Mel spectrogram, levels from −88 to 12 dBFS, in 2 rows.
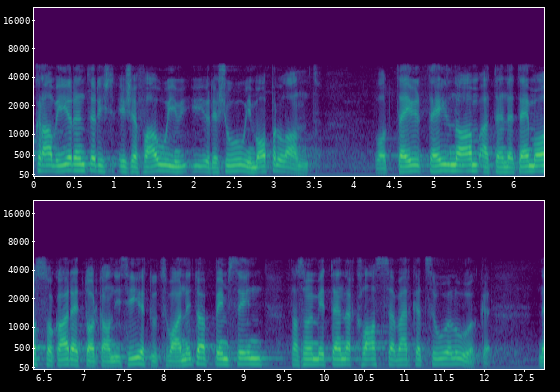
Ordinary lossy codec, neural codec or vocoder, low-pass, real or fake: none; none; 5.4 kHz; real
